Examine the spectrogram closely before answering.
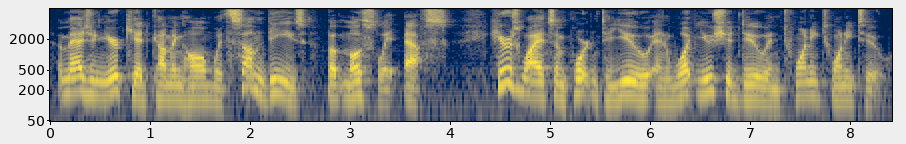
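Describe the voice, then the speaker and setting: A man's voice: medium pitch, expressive, moderate pace. An American man presenting practical advice as a professional, speaking in emphatic, punchy short phrases in a semi-scripted explanatory style. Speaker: tax professional and video presenter. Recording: clearly audible background noise and hum.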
